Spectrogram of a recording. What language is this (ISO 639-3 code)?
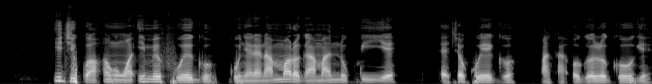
ibo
